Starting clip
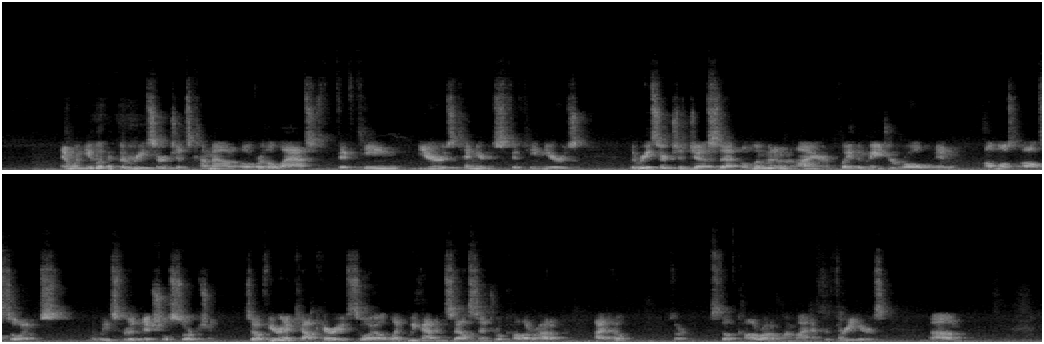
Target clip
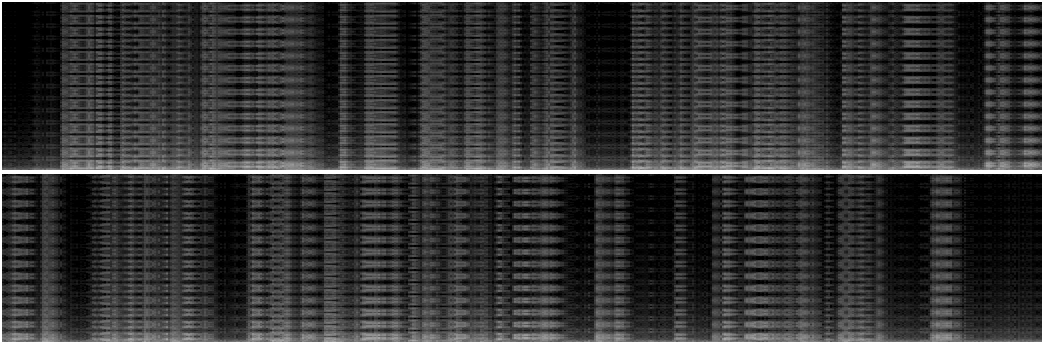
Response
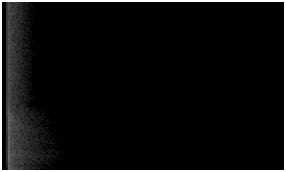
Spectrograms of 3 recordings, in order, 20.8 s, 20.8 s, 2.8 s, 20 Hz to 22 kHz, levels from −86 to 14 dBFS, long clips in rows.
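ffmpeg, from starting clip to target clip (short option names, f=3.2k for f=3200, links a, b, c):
-af "alimiter=limit=-22.5dB:level=0:latency=1:release=451,acrusher=samples=28:mix=1:aa=0.000001,volume=5dB"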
